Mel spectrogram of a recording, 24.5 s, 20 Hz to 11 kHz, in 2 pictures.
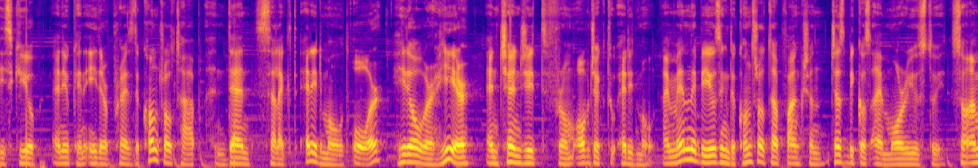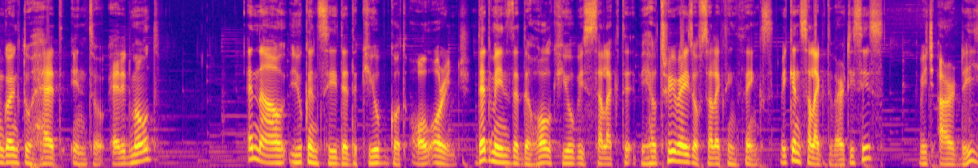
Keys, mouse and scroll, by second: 1.5 ctrl+Tab, 5.6-8.1 drag, 8.4 ctrl+Tab, 12.0 shift+middle click, 12.4 ctrl+Tab, 14.3 middle drag, 14.8-15.3 scroll up 1, 20.2 a.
